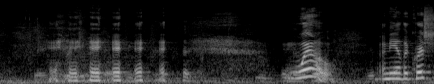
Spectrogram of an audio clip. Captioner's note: laughing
